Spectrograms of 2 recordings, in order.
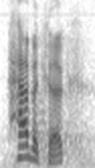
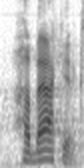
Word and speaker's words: Habakkuk: We are going to be in the book of Habakkuk, not Habakkuk. So if I fumble over that name, that is exactly why.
